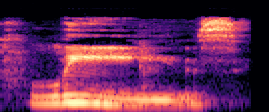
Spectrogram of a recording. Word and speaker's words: please: Please has a sneaky silent E at the end, so we have to remember and know it's there for when we're reading and writing.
